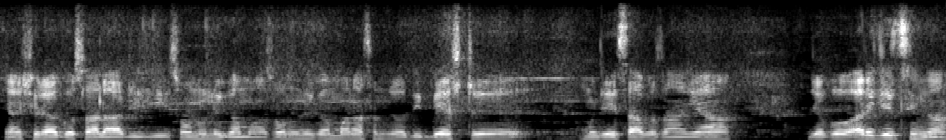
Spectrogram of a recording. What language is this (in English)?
Sindhi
